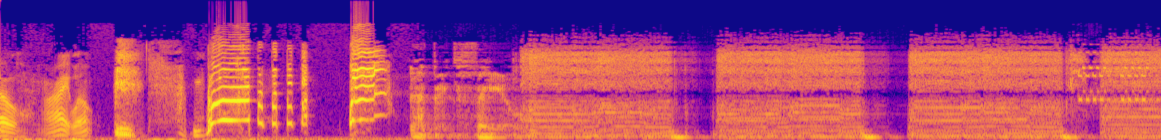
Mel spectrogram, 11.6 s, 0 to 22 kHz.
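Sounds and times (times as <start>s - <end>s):
speech: 0.0s - 2.5s
person imitating a chicken squawking and clucking: 1.2s - 5.3s.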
